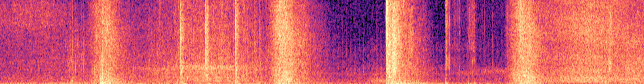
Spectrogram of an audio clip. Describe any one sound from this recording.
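Heavy thuds land one after another.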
